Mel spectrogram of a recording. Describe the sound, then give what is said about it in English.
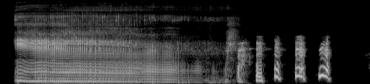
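A voice imitates a silly T-Rex noise: a long, loud, wavering groan that sags in pitch, then breaks into five short, choppy bursts like hiccuping grunts. “What's the worst noise a T-Rex could make?”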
